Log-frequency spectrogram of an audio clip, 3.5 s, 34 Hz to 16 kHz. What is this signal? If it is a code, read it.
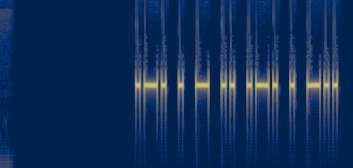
Morse code, heard as a keyed tone, about 28 wpm, 700 Hz. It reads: RETIRED
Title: Practice QSO - Exchange 3 - More Info - 28wpm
